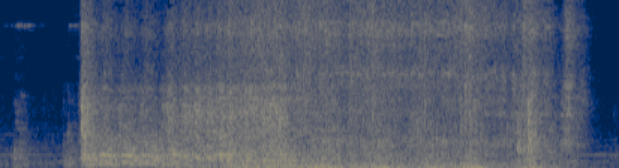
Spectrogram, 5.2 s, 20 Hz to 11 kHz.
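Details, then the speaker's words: Freshly installed Pinto engine in a MK3 Cortina, choke tried; starter churns steadily about four seconds at a brisk even rate, never catches; crank no start, possibly flooded. "I don't know why it doesn't just go like a trooper they normally just go like Troopers just kick straight in no matter what"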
